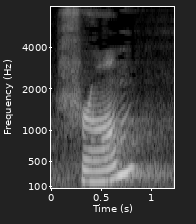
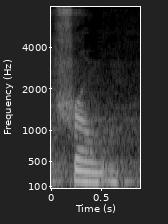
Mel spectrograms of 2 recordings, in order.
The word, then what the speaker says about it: from: Você tem falado assim, ó, from, ou você tem falado assim, ó, from, como se tivesse um N no final.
